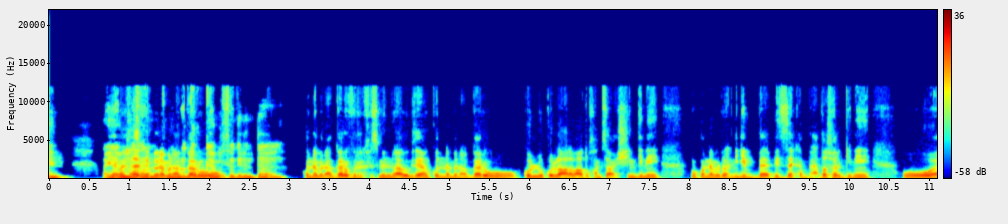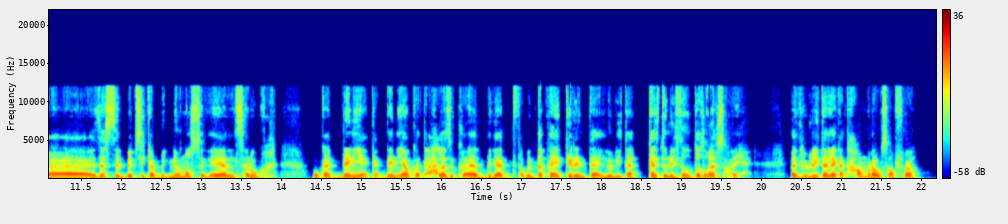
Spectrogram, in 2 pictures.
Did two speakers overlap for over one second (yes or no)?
yes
